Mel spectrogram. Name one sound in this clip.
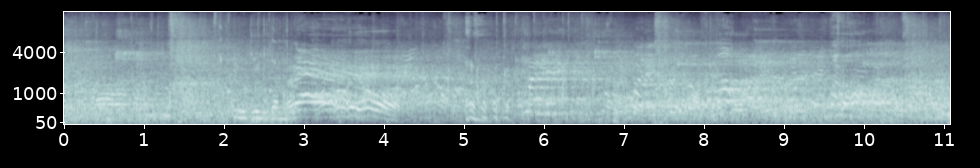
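Sports shoes squeak sharply on a court floor in a large echoing hall.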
